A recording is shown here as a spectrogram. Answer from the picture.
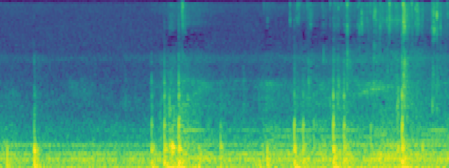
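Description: Faint kitchen handling noise: a few light knocks and clatters as a plastic colander of steamed broccoli and the blender jar are handled, over a low steady hum.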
